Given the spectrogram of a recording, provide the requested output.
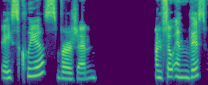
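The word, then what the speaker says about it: Aeschylus: It's escalus. It's a e s h y l u s. So es I think it is or ace cleus version.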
